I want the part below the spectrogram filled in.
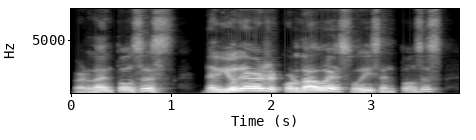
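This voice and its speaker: A man's voice: mid-range voice, lively intonation, moderate pace, mellow. Man preaching a sermon. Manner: tags questions with "¿verdad?" and addresses listeners as brothers; reads scripture aloud and comments between verses. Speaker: pastor.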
